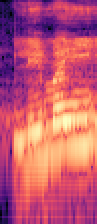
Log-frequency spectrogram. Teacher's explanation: لمئی، یہاں پر نون ساکن کے بعد حروف یومن سے یا ہے تو نون کو یا سے ملا کر غنہ کے ساتھ پڑھیں گے، اس کو ادغام ناقص کہتے ہیں۔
